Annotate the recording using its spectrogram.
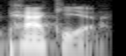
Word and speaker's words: Palkia: You butchered that. – All right. Tell me what's their... – Dialga. – Okay. – And Palkia. – Ver, that's how you pronounce those.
